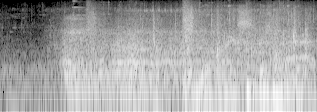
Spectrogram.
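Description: Game combat clashes with hits and spell effects.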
